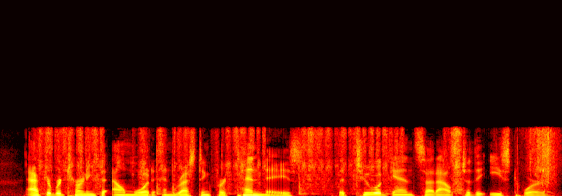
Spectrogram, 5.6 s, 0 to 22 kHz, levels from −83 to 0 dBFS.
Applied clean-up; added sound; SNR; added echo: none; Writing; 13 dB; none.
